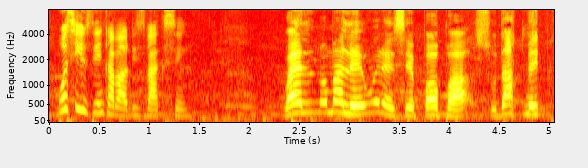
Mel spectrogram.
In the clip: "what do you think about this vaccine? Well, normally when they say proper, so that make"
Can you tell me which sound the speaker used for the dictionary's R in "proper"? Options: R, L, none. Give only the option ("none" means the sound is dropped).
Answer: none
